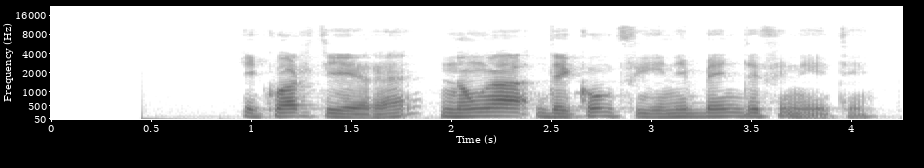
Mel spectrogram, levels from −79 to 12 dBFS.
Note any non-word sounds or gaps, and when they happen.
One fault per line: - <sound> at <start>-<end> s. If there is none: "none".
none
